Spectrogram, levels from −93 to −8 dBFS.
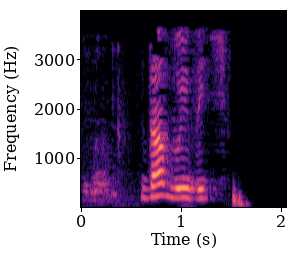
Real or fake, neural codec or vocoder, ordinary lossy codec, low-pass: fake; codec, 44.1 kHz, 1.7 kbps, Pupu-Codec; MP3, 16 kbps; 3.6 kHz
